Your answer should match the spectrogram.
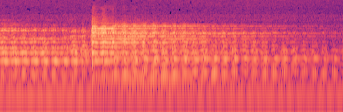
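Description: Background music: sustained electric guitar chords with a wavering chorus effect. A new chord is struck about a second in and slowly fades.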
